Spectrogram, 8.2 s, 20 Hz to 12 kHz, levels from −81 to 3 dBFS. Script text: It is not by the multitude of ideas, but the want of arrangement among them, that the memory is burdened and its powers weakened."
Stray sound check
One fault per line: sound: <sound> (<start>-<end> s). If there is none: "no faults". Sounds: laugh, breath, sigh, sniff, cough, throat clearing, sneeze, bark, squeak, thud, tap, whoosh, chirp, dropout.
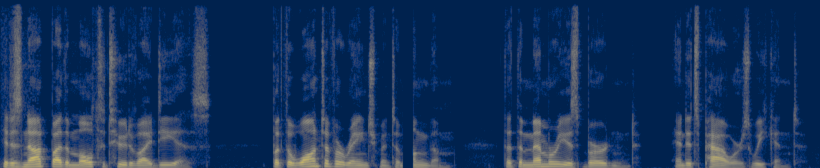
sound: dropout (4.0-4.1 s)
